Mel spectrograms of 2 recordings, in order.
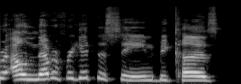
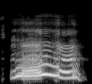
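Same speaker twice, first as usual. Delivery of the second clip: mock scream; 11 semitones higher, 5 dB louder than usual. Character running away scream.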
